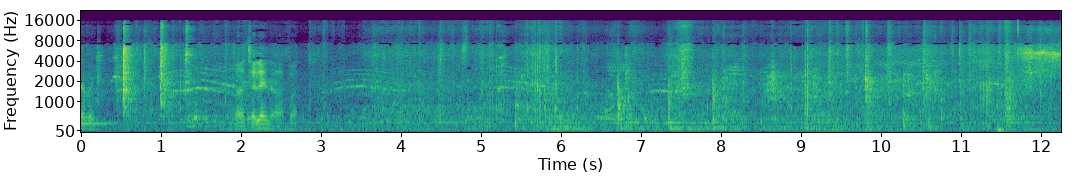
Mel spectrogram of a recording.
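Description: Small birds chirp and call nearby.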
